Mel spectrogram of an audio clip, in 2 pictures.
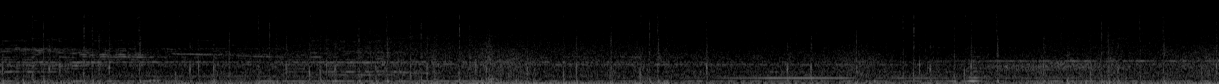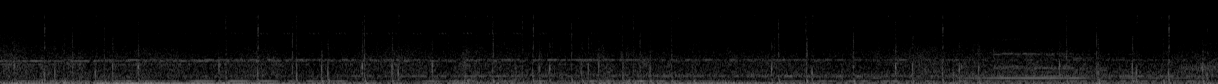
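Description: Roach, a horse in The Witcher 3, gallops with a steady, rapid clip-clop of hooves that lasts throughout, backed by low game ambience and a faint whinny.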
